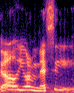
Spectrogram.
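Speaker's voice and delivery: high voice, talking through laughter. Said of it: "I'm laughing right now first".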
